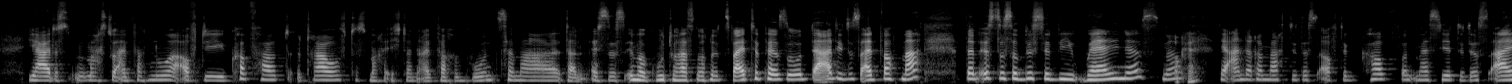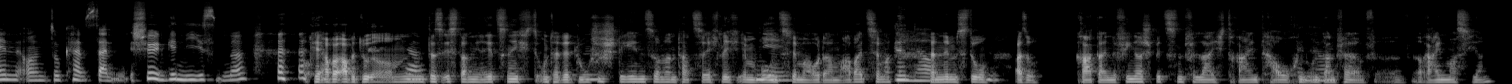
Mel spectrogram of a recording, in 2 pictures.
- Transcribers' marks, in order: joyful: "da, die das einfach macht"; giggle
- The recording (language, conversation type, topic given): German, podcast, Welche Rolle spielt Koffein für deine Energie?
